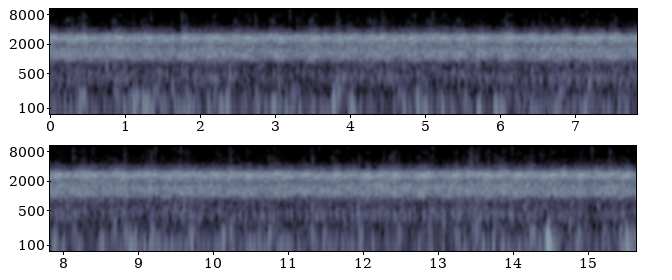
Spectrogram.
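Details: Frog chorus from the countryside at night under drizzling rain, many overlapping quick croaks blending into a constant shimmering buzz, with rain pattering softly throughout.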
